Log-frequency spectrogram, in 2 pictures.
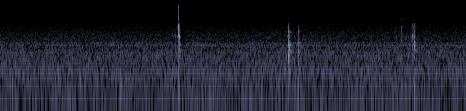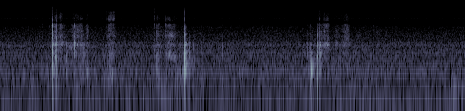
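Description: Short sharp clicks and taps from a Cane Corso rolling and pawing over a small fish on a dock: single clicks a second or so apart, then a quick cluster in the middle and another near the end, over a steady hiss.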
